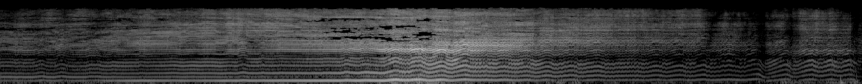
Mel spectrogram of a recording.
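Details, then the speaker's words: Taylor RC 35cc reed-valve two-stroke in the Punisher RC car, newly installed, tuning at fairgrounds: throttle pinned yet pitch wobbles, sags and recovers as if let off; surging at full throttle, won't idle, owner suspects carburetor and plans to swap it. "yeah it sounds like I'm letting off the [Music] throttle I had it pin the whole time"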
